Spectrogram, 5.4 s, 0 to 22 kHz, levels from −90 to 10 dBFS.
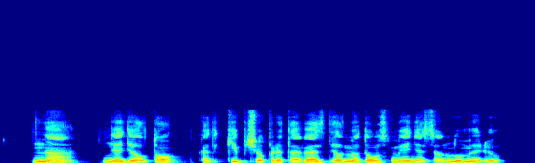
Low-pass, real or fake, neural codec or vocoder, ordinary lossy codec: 7.2 kHz; real; none; MP3, 64 kbps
